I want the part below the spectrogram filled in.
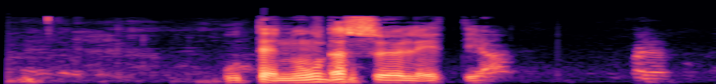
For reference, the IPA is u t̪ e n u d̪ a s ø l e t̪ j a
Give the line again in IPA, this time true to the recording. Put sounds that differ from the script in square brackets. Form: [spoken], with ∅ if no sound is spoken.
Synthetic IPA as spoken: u t̪ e n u d̪ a s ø l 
